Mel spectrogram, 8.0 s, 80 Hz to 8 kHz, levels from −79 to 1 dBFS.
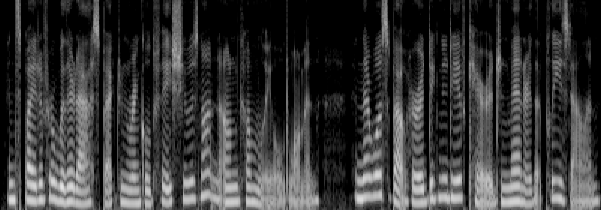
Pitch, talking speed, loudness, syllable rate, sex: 215 Hz, 225 wpm, -20 LUFS, 6.5 syllables/s, female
